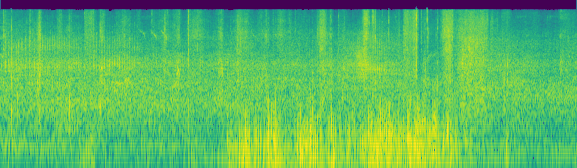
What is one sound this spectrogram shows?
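Wind blows across the microphone outdoors in gusts.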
